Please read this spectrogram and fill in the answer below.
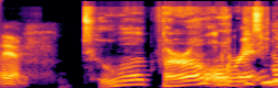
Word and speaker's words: Burrow: Cowie not in to burrow or you're gonna say burrows at least say his name right its burrow not burrows this is amazing this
